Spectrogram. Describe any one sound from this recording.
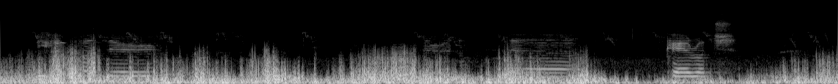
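Doves coo nearby in short calls.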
